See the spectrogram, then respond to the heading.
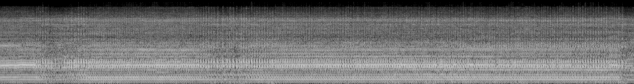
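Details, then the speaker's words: Minarelli two-stroke on a motorized bicycle with a new reed and intake, held at high revs: loud, steady and buzzy, but fat above half throttle; the carb needs leaning out. "Like a little past half throttle, then it's just really fat."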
